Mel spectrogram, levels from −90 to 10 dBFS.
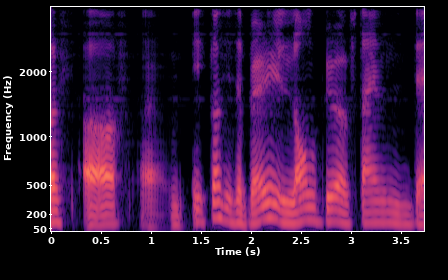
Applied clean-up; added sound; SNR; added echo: neural mask model DeepFilterNet 3.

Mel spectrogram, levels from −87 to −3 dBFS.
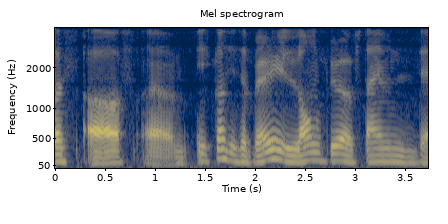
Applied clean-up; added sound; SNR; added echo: neural mask model Resemble Enhance denoiser.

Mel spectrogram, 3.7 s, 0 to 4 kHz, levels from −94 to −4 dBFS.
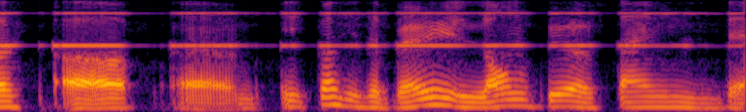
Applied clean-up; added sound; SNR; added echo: neural mask model RNNoise.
